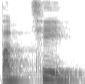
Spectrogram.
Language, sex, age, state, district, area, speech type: Hindi, male, 18-30, Madhya Pradesh, Bhopal, urban, read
